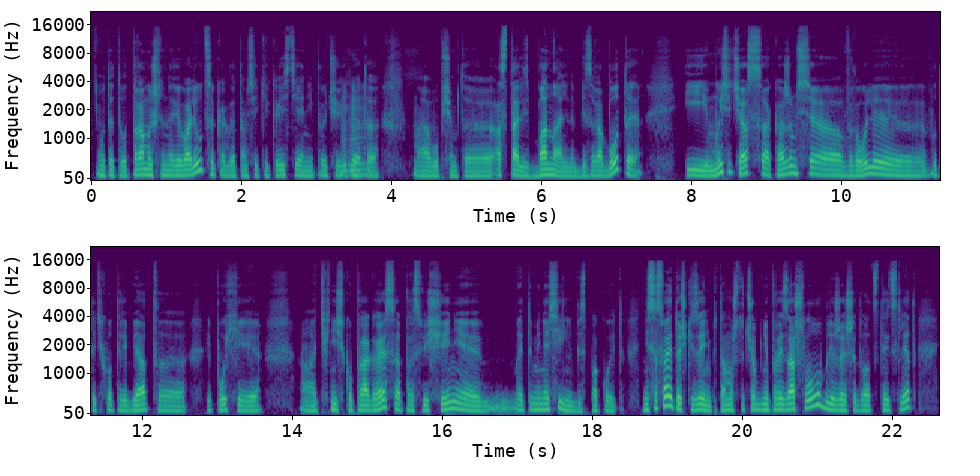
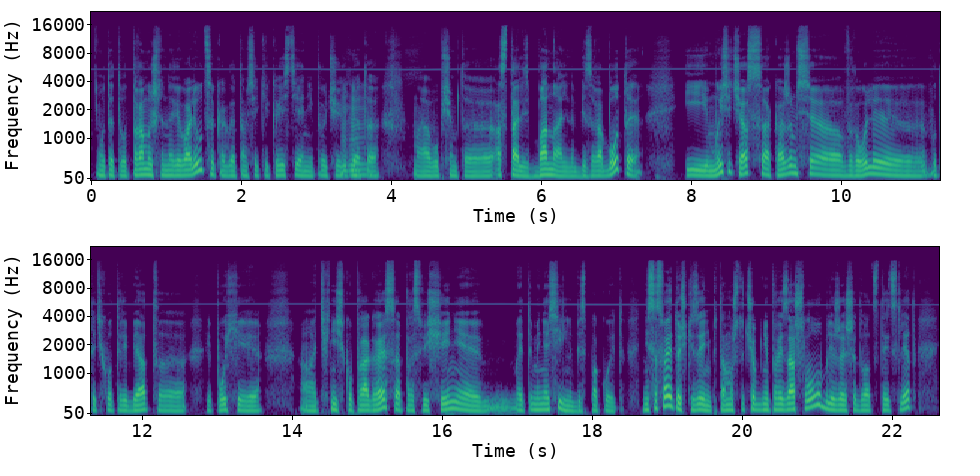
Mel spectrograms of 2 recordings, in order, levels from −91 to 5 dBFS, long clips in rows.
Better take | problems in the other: first | high-pitched whine; faint; throughout; 5.5 kHz, 35 dB below the speech

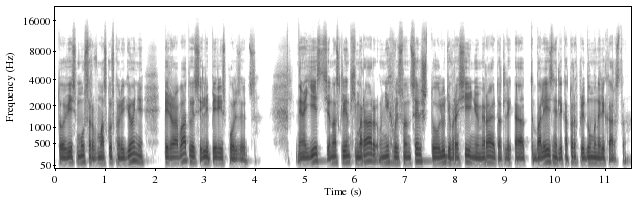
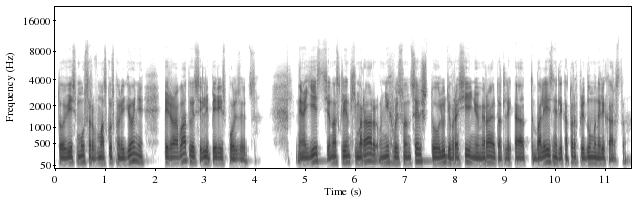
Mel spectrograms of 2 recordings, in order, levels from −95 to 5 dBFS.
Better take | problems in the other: first | muffled; slightly; fading above 3 kHz

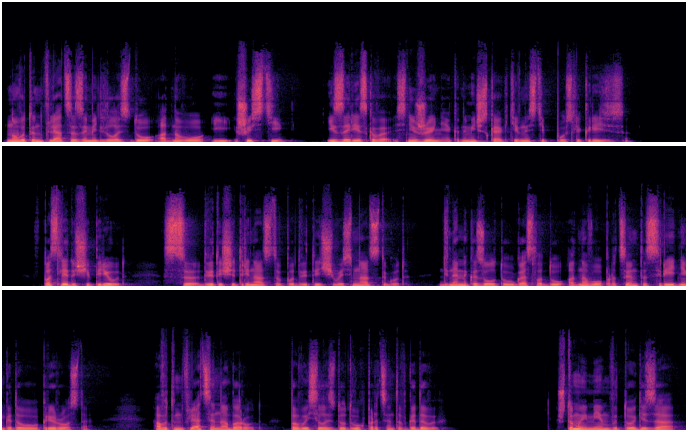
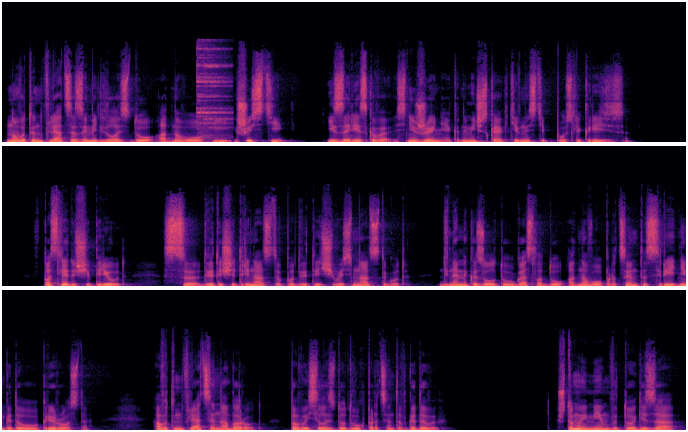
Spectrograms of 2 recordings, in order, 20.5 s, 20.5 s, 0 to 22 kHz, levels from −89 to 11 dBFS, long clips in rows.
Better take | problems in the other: first | clattering dishes; noticeable; at 2 s; peak 7 dB below the speech

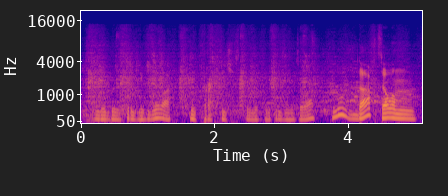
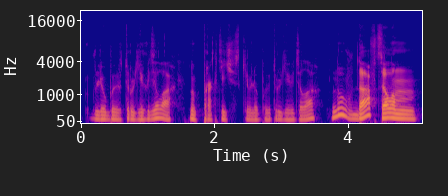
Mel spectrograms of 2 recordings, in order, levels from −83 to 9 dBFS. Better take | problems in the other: second | crowd noise; loud; throughout; 8 dB below the speech

